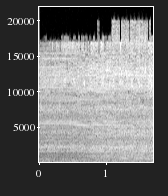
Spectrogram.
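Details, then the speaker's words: 1997 Dodge B3500 van with spongy brakes, first startup after replacing intake gaskets and refitting the distributor with a new cap: steady, even idle with no air hiss or whistle. The earlier vacuum leak is gone; normal idle. "oh yeah you don't hear that air anymore I'm going let it sit here and idle for a minute"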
